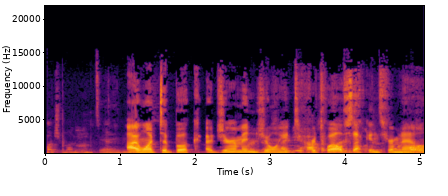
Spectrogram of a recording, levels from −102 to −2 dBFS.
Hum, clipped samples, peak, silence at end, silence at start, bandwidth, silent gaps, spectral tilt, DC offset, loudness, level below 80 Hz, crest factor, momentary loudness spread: none; under 0.1%; 0 dBFS; 0 s; 0.05 s; 14.5 kHz; none; -4 dB/octave; under 0.1%; -19 LUFS; -62 dBFS; 20 dB; 11 LU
